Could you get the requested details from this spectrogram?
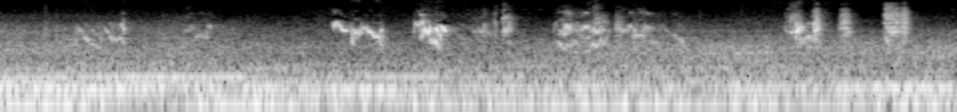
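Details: Lovebirds in a cage chattering with sharp, clipped chirps in quick clusters, a louder burst near the middle and another toward the end, with a constant low hum beneath.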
